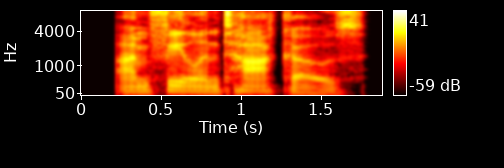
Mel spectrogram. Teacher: You might say, I'm feeling, cutting off that G. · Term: reduction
